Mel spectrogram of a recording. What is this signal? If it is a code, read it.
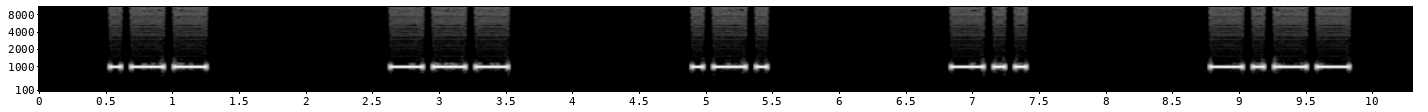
Morse code, heard as a keyed tone, about 15 wpm, spaced as for 5 wpm, 1000 Hz. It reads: WORDY
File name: qotdfiles / 5wpm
